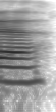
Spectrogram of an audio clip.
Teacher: That R in the end is swallowed.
